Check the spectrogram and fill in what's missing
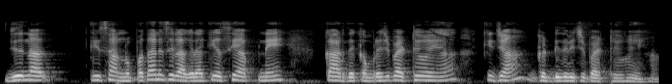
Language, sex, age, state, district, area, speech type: Punjabi, female, 60+, Punjab, Amritsar, urban, spontaneous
